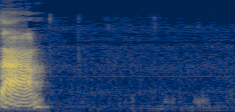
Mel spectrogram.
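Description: A man says one short word, then near silence with only a few faint, soft clicks.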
